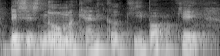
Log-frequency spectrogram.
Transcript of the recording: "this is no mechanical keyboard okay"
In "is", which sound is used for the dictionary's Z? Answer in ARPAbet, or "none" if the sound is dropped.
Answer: S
